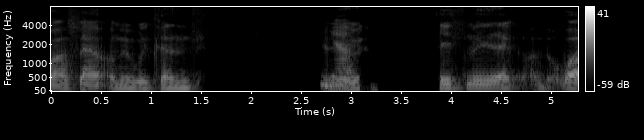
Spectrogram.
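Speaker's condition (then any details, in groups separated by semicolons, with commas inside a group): Cerebral palsy; diagnosed at about two months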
